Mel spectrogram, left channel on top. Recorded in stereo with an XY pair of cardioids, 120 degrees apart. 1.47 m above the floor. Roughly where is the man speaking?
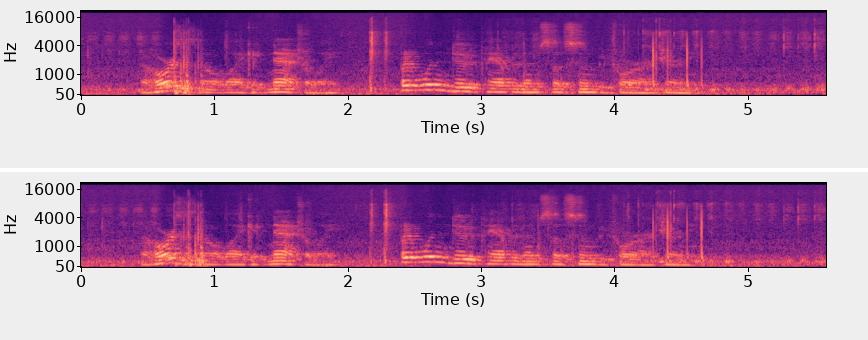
Ahead.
